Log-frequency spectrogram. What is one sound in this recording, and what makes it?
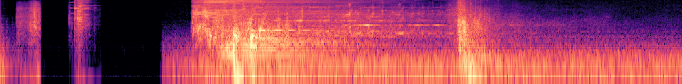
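A sharp crackling burst of energy sounds.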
